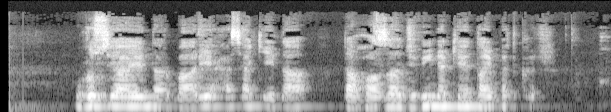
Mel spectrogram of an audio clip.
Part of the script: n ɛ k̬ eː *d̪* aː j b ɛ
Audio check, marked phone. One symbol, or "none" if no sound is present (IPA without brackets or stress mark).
t̪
